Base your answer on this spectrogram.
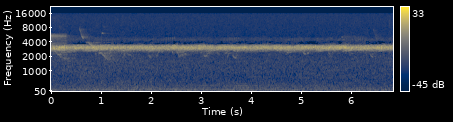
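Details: A dense chorus of spring peepers in early spring, recorded binaurally on April 5, 2017. Countless shrill peeps blend into one steady high ringing tone, with occasional faint slurred notes above and soft low rumble beneath.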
